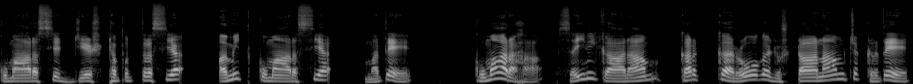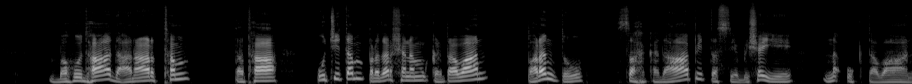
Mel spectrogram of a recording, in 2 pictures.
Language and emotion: Sanskrit, neutral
